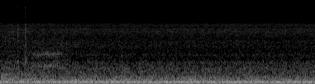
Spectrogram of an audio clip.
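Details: Chevy S10/GMC Sonoma-type truck after an alternator change, idling as oil pressure and voltage come up: deep, smooth, even rumble with no knocks or squeals; normal healthy idle.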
